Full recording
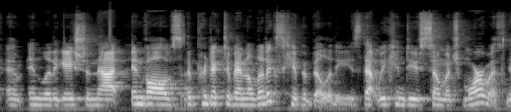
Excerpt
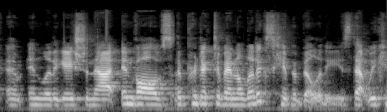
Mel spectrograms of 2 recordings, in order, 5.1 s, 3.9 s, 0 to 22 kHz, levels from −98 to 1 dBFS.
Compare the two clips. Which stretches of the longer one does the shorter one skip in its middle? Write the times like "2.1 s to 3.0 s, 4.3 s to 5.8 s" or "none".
1.1 s to 1.2 s

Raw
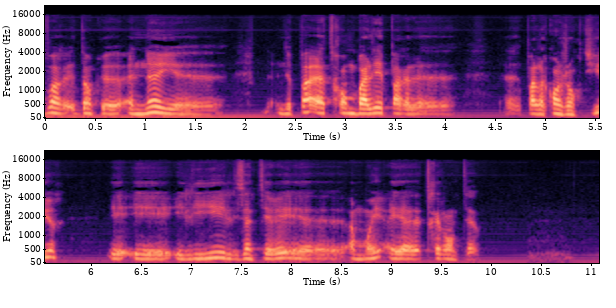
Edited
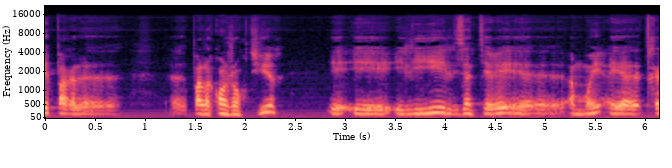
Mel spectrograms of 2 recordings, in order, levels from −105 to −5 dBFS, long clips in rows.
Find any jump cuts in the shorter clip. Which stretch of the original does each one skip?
none

